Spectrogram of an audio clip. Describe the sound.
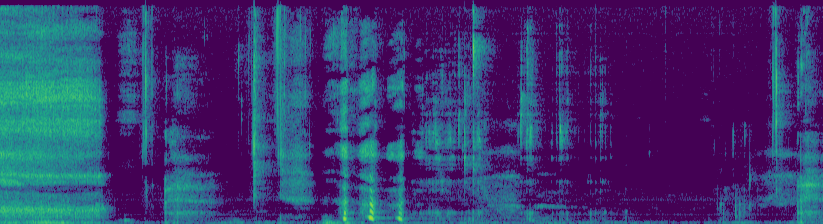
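Sips and swallows of water from a glass taken right at the microphone, a handful of soft wet clicks and gulps clustered mid-clip, faint and close, with quiet breathing around them.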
